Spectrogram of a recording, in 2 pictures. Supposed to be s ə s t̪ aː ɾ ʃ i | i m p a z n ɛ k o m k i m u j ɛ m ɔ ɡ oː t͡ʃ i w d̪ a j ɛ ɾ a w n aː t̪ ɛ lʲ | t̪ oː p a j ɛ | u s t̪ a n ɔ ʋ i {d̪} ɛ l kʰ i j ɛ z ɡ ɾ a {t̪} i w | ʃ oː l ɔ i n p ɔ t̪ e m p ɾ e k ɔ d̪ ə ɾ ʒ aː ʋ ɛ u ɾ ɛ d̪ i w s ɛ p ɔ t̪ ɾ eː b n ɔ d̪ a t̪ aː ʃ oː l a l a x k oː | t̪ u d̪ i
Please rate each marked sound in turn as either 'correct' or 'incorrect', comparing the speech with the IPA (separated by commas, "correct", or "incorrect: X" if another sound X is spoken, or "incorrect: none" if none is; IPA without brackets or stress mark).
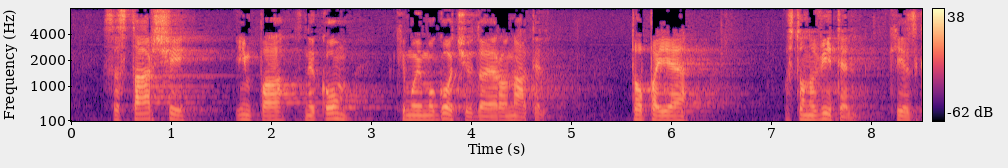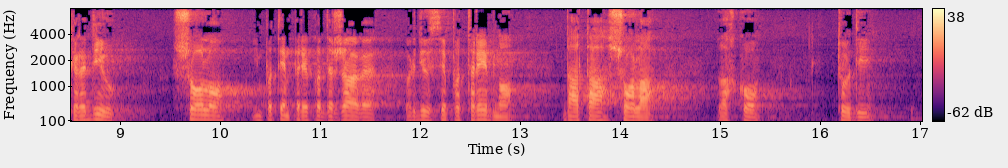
incorrect: t̪, incorrect: d̪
